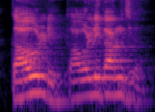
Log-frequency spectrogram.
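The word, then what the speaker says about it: 高丽棒子: 까올리 방저. 이 말은 고려방자의 중국식 발음으로 고려놈들이라는 뜻입니다.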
